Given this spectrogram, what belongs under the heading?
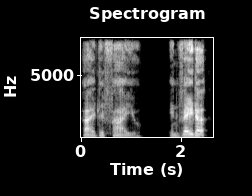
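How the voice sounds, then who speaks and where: Guy putting on a husky old man voice, thick antique accent, slow and defiant, dry close sound. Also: medium pitch, no echo, pitched above the performer's own voice, heavily acted. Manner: defiant, scornful, wavering. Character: frail elderly man, defiant self-proclaimed emperor's servant. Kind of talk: audiobook character reading.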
